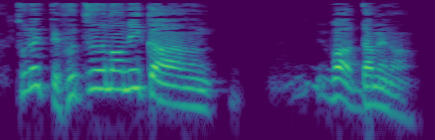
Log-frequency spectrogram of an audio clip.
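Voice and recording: A man with a high pitch and a slightly husky edge speaks with big pitch swings. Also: moderate pace.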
